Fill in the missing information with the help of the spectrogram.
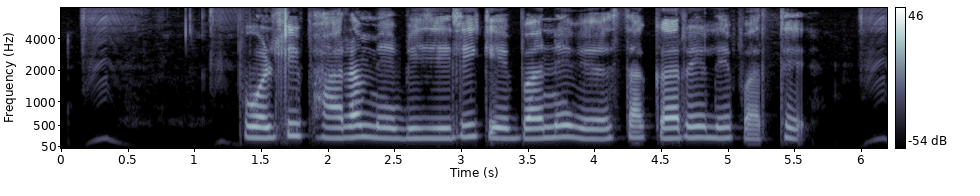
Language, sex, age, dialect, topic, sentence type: Chhattisgarhi, female, 18-24, Northern/Bhandar, agriculture, statement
